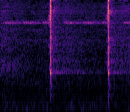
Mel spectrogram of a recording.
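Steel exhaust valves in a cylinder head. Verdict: Well-seated.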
